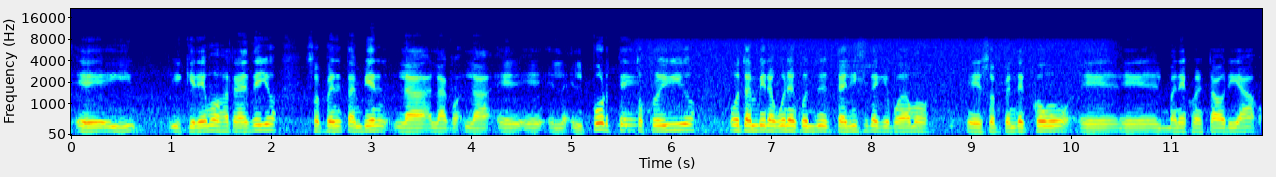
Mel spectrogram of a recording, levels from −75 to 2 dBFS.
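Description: At 5.46 s the audio does a digital radio blend to analogue. The receiver loses the digital stream and cross-fades over about 245 ms to the station's FM signal. You hear a hiss floor come up around 20 dB under the programme, and the level shift by about 1 dB. It stays on FM until 10.59 s, then blends back to the cleaner digital sound.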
